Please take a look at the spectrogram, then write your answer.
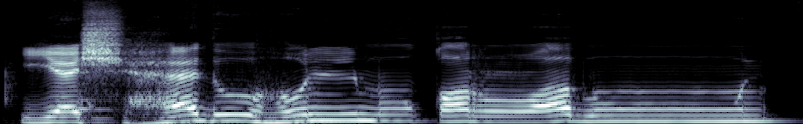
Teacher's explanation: دو دفعہ ہا آئی ہے اس کو واضح کر کے پڑھنا ہے لیکن بہت زور نہیں لگانا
